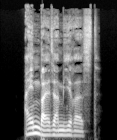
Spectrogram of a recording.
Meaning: second-person singular dependent subjunctive I of einbalsamieren
- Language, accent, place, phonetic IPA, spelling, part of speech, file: German, Germany, Berlin, [ˈaɪ̯nbalzaˌmiːʁəst], einbalsamierest, verb, De-einbalsamierest.ogg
